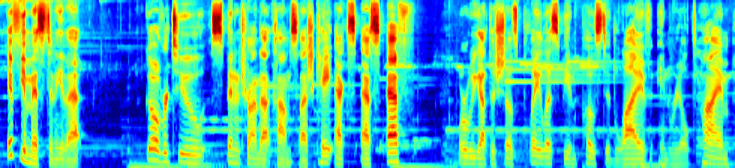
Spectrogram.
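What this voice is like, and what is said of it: Hoarse voice. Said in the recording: “my voice is a little hoarse from a cold that I am dealing with”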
